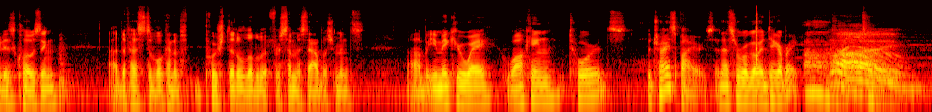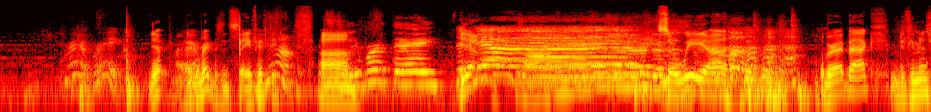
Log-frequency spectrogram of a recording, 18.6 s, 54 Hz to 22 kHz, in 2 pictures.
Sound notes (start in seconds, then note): 14.4 cheering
